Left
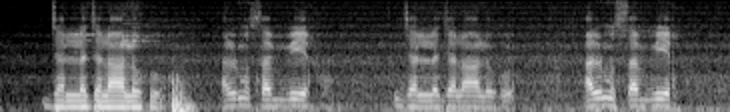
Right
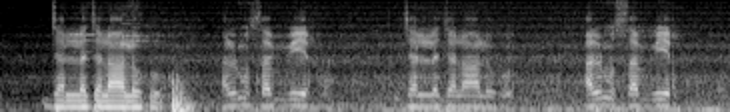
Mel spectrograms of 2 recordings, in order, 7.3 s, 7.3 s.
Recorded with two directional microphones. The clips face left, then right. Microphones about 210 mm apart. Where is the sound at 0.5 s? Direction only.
50° left (ahead or behind).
